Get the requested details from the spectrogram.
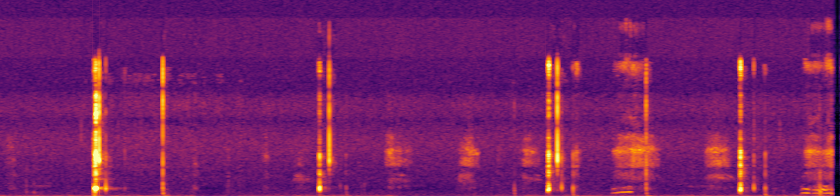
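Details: Hiccups.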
